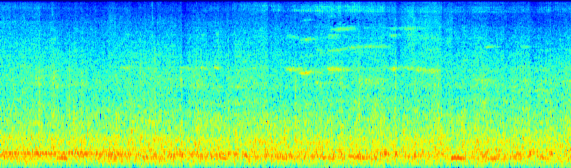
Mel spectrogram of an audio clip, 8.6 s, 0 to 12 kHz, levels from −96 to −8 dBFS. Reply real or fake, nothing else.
real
